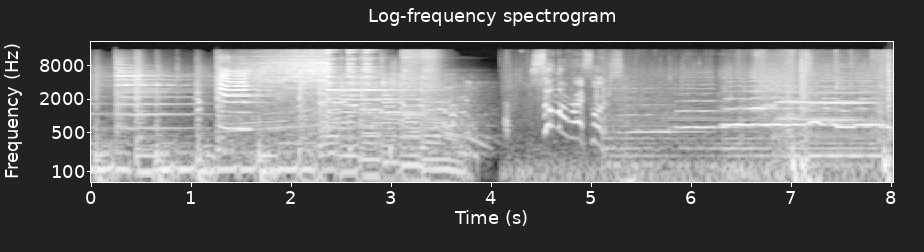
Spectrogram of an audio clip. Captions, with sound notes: [horn blowing] Sumo wrestlers! [Japanese music playing]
